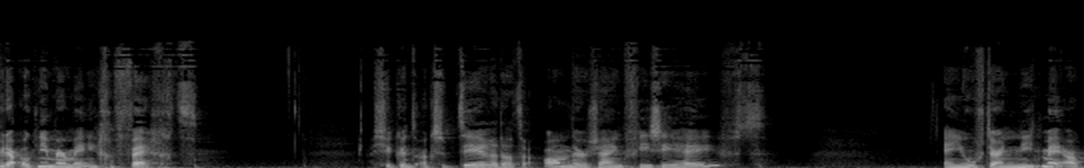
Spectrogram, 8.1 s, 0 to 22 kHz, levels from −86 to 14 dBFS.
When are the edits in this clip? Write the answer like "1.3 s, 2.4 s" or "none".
none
